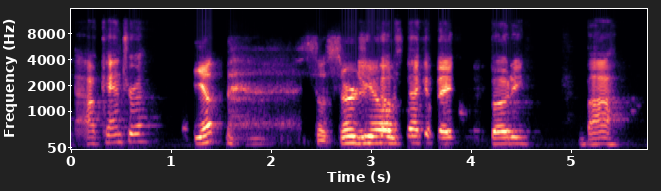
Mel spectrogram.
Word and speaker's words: Alcantara: ahead sergio how do you say his name alcantra yep so sergio bodie bye bodhi 23 ribbies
